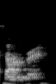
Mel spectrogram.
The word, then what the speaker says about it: Sombre: Yeah, Sombre.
